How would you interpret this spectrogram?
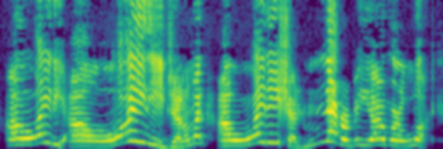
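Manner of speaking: harangue the crowd toward a noble deed; impassioned orator. A narrator's reading. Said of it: "assumed the position of an orator".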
